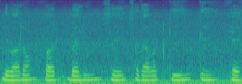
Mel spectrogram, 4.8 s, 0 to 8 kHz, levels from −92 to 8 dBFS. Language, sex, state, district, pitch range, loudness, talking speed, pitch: Hindi, male, Madhya Pradesh, Katni, 155-170 Hz, -15 LUFS, 100 wpm, 160 Hz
